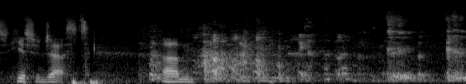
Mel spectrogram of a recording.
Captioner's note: audience laughs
